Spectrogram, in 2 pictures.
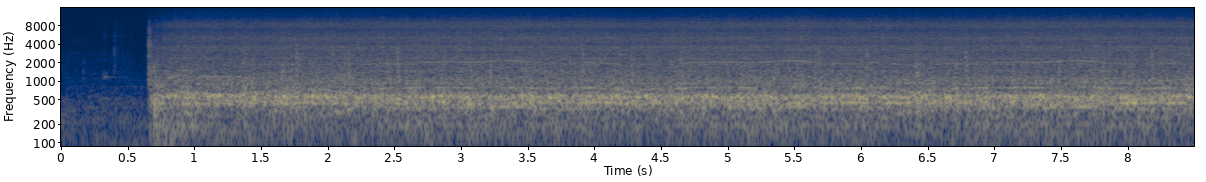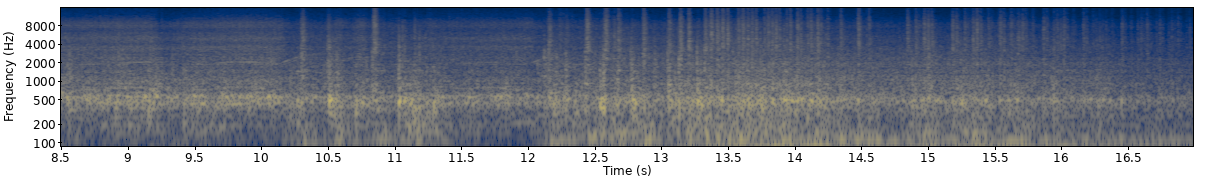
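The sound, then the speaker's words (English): A large Merlin piston aircraft engine starts abruptly at a Wings Museum engine run event and runs steadily with a deep, throbbing roar, growing rougher and louder with sharp crackles toward the end, without speech. “Today we're at the museum for one of our fantastic Merlin engine run events”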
